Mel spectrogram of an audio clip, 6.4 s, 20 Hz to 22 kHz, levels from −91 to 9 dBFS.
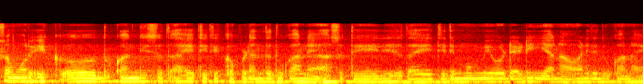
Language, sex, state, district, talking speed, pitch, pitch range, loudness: Marathi, male, Maharashtra, Pune, 205 wpm, 105 Hz, 105-115 Hz, -16 LUFS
